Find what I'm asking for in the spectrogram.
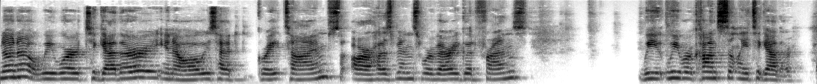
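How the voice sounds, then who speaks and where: A woman with an unremarkable speaking voice talks fairly high in pitch, at a moderate pace, her intonation fairly even. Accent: American. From New Jersey. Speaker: interview guest, ex-friend of a reality TV cast member. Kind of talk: casual interview chat.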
